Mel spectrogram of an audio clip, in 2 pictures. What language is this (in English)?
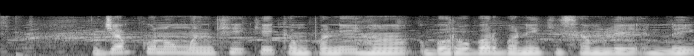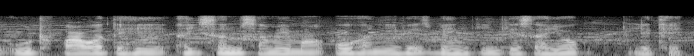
Chhattisgarhi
